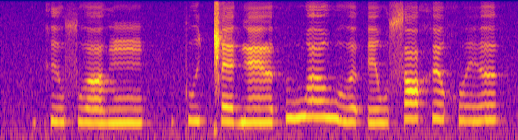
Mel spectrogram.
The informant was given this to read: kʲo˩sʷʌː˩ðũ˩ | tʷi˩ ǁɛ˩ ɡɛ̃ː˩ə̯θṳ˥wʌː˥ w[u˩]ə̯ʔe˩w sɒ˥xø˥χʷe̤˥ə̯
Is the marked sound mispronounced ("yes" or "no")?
no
